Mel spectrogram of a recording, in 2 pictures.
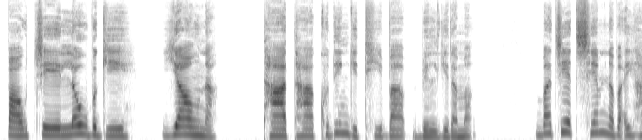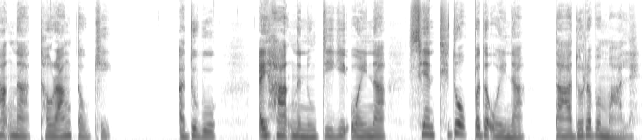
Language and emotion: Manipuri, sad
